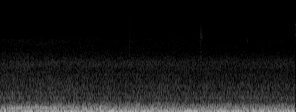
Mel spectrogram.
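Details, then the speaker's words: Honda CR-V on a road test after a wheel bearing replacement, left side suspected. It had a noise that grew louder with speed; now a steady low road rumble at cruising speed with no hum or growl. Normal road noise. "and as you could hear in that last clip the wheelbarrow noise is gone it has been found and fixed and the vehicle is ready to go back to the customer"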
